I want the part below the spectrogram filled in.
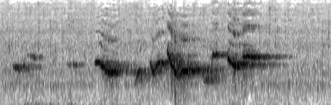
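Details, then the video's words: Training recording of Straw-headed bulbul song for songbird keepers, full 'isian nembak': after a quiet start, loud gurgling whistled phrases rise and fall, with one bright ascending note near the end, the sound blurred by reverberation. "masteran cucak rowo full isian nembak"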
